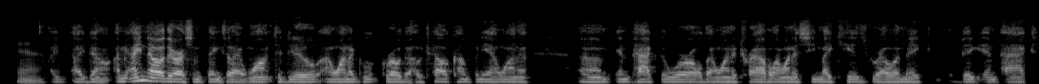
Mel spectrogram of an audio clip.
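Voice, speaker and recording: A man's somewhat breathy voice with an American accent and monotone, flat intonation. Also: medium pitch for a man, fairly quick pace, dry, close sound with no echo, very clean recording, silent background. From US Northeast (Western New York, rural). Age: 50s. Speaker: entrepreneur, speaker and author; military veteran. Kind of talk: interview, casual chat.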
